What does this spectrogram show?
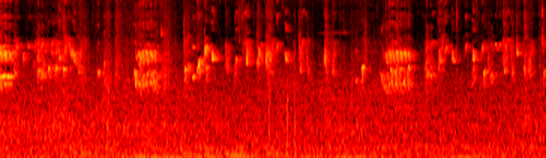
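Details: Female European goldfinch begging food from a canary: bursts of bright, high chirps and twitters come in short clusters every second or two over a steady background hiss.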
